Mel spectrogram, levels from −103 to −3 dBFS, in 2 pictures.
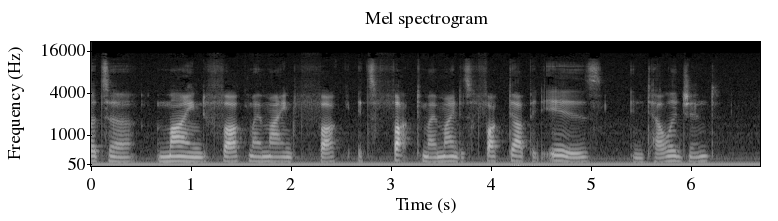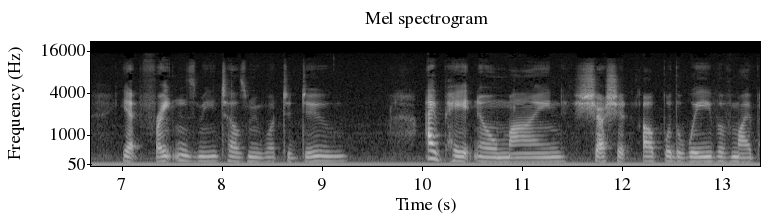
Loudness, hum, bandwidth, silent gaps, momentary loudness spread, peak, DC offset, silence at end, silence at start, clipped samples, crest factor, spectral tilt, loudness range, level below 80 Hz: -37 LUFS; 60 Hz at -45 dBFS; 14.5 kHz; none; 13 LU; -14 dBFS; under 0.1%; 0 s; 0 s; under 0.1%; 24 dB; -4.5 dB/octave; 4 LU; -46 dBFS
